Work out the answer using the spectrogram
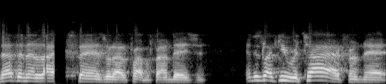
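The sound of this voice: With lively intonation, a man talks at a fairly quick pace and a medium pitch.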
